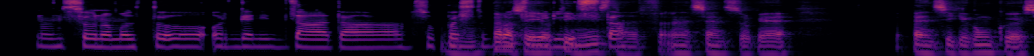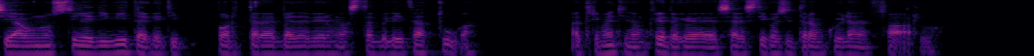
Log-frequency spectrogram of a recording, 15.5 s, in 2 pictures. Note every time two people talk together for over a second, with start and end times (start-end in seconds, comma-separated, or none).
3.4-4.7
